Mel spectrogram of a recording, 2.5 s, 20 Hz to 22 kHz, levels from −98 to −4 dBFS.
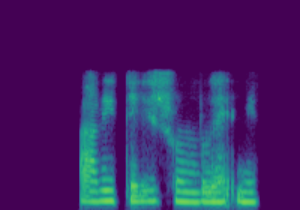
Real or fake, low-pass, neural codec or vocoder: fake; 5.4 kHz; codec, 44.1 kHz, 2.6 kbps, SNAC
